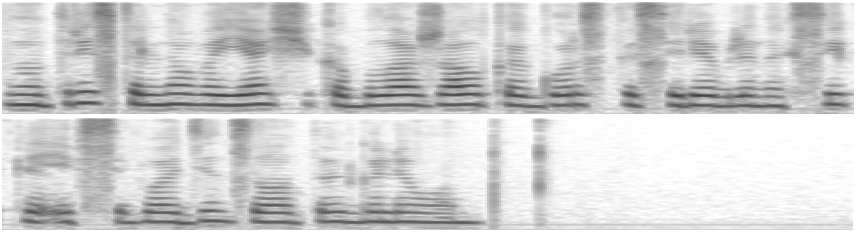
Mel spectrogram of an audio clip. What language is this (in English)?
Russian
